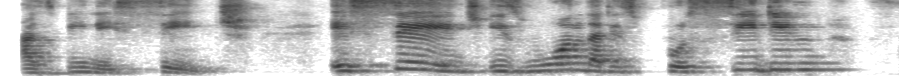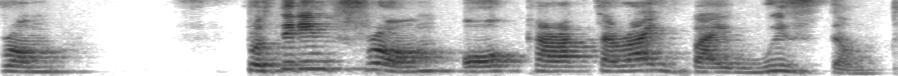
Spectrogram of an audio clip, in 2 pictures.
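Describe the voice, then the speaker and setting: A woman with a Nigerian accent preaching a devotional Bible study in an emphatic, declarative way, repeating phrases for weight. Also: medium pitch.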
